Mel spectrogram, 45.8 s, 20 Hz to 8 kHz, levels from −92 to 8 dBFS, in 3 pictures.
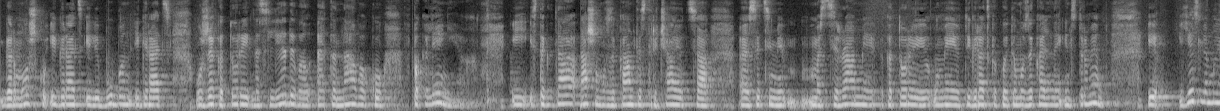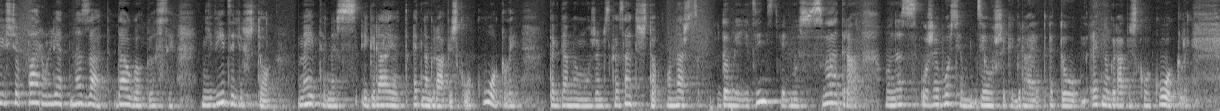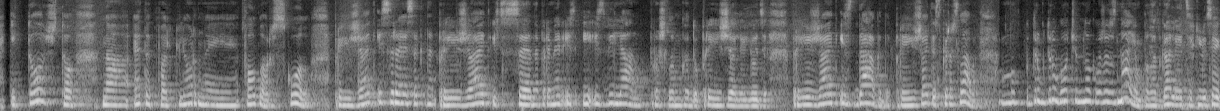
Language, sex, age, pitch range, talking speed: Russian, female, 30-49, 180-220 Hz, 135 wpm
